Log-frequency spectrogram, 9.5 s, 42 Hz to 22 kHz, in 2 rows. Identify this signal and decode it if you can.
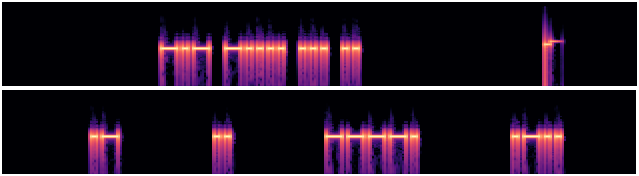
Morse code, heard as a keyed tone, about 30 wpm, spaced as for 15 wpm, 700 Hz. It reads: K6SI AI9L
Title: USA Call Signs - 4 Characters - 6x Character Spacing - 30wpm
